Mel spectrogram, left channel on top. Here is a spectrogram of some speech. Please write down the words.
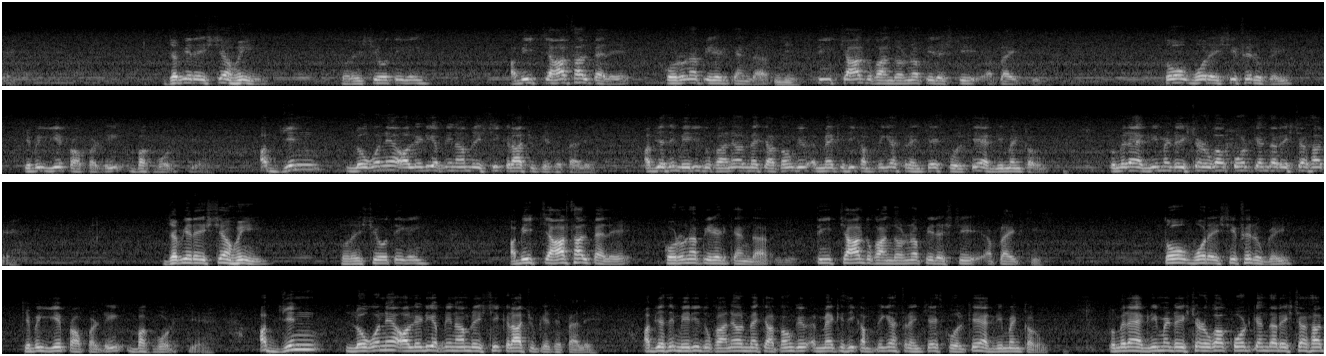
जब ये रजिस्ट्रियाँ हुई तो रजिस्ट्री होती गई। अभी 4 साल पहले कोरोना पीरियड के अंदर जी 3-4 दुकानदारों ने अपनी रजिस्ट्री अप्लाइड की, तो वो रजिस्ट्री फिर रुक गई कि भाई ये प्रॉपर्टी वक्फ बोर्ड की है। अब जिन लोगों ने ऑलरेडी अपने नाम रजिस्ट्री करा चुके थे पहले, अब जैसे मेरी दुकान है और मैं चाहता हूँ कि मैं किसी कंपनी का फ्रेंचाइज खोल के एग्रीमेंट करूँ, तो मेरा एग्रीमेंट रजिस्टर्ड होगा, कोर्ट के अंदर रजिस्ट्रार साहब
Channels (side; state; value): both; normal; correlation 0.62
